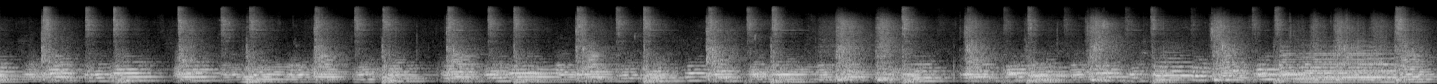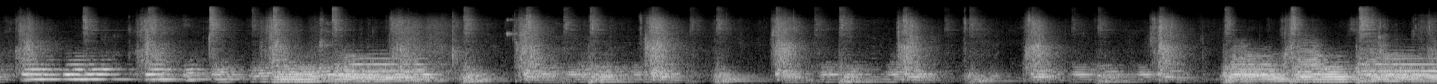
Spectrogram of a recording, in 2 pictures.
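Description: Brass band with tubas playing a lively piece, backed by regular drum-kit hits, heard in a large hall.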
